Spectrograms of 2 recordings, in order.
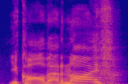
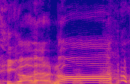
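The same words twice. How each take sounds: First: Lightly done Australian accent, broad "knife"; Crocodile Dundee. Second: Exaggerated Australian "knife" through the top jaw; top-jaw Australian accent. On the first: Shown as a demonstration. Host demonstrating for the guest, light Australian accent. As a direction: model an Australian movie line. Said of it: "try some old Crocodile Dundee". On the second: Host mimicking the guest's method, hammed-up Australian accent. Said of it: "through your top jaw".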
